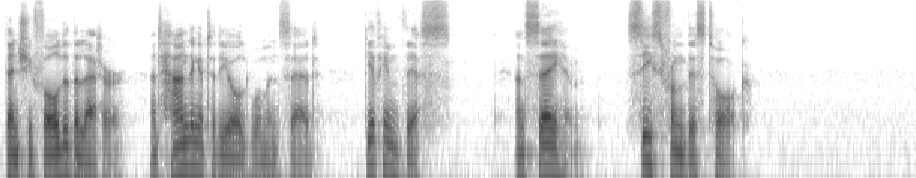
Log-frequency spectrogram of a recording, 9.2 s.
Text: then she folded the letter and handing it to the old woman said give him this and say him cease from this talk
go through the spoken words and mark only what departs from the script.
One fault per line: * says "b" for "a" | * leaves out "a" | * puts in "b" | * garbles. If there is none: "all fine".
all fine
